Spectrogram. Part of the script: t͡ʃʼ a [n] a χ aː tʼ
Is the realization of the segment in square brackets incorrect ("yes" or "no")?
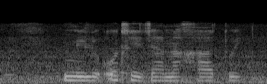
no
